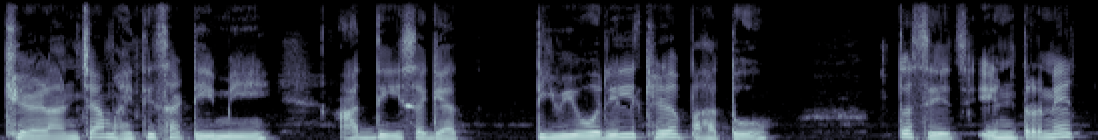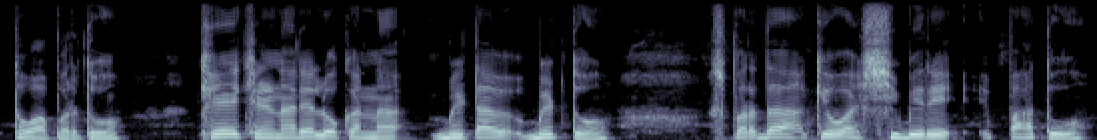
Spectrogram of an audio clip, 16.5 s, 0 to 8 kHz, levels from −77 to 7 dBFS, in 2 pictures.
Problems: background sounds at intervals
